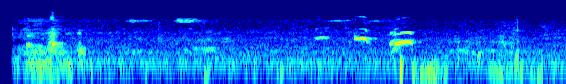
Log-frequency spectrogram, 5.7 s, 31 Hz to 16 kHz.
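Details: Young Rajapalayam puppies, recorded 27 May 2022, make brief, high-pitched whimpers, with a couple of sharper squeaky yelps near the end over a low steady background rumble.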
